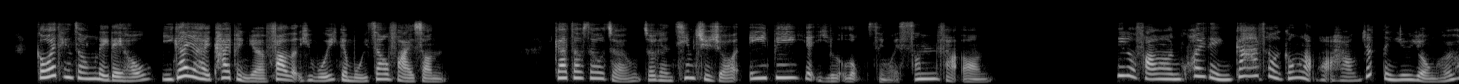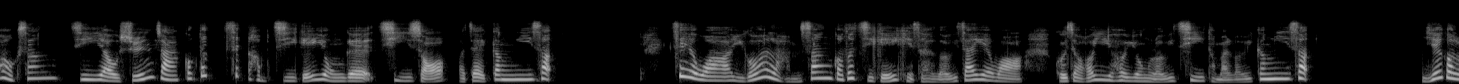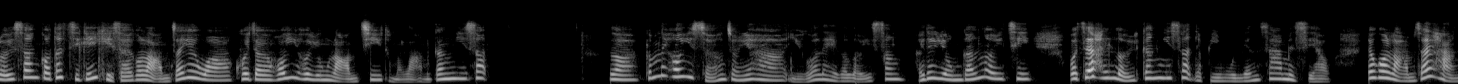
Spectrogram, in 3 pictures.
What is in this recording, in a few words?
cantonese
